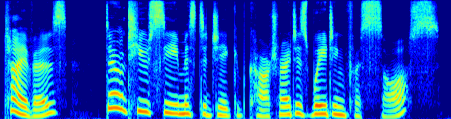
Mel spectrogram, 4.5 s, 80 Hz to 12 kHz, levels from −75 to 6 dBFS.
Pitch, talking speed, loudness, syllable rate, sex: 230 Hz, 145 wpm, -19 LUFS, 4.0 syllables/s, female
